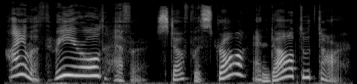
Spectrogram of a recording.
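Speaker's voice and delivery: high-pitched singsong ox; straw ox. A narrator's reading. Ox tells the fox what it is, high singsong. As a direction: chirp the answer way up high. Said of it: "said the ox".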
